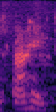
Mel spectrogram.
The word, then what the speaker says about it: Fahey: Rachel, have I said your name right? Your surname? – Rachel Fahey. Don't worry, I'm Irish.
